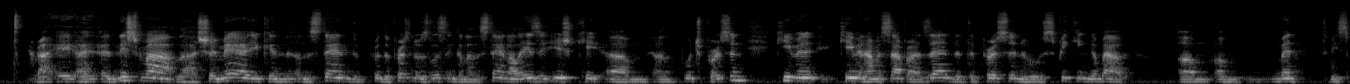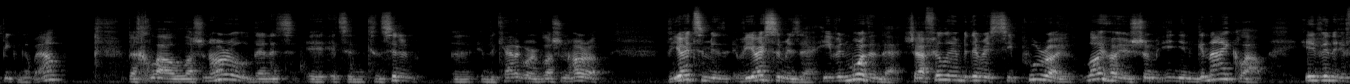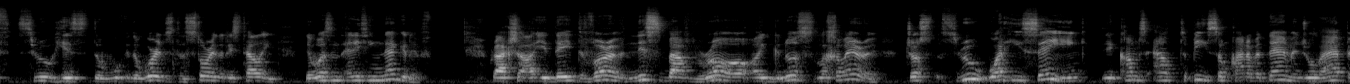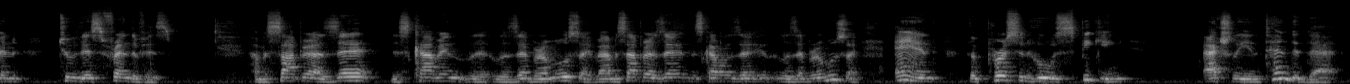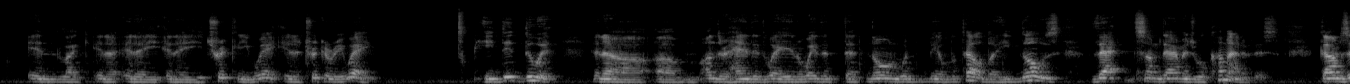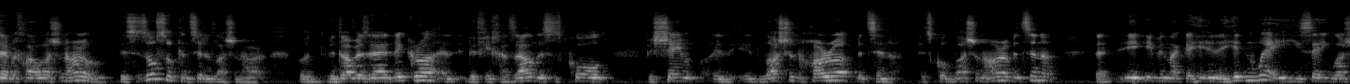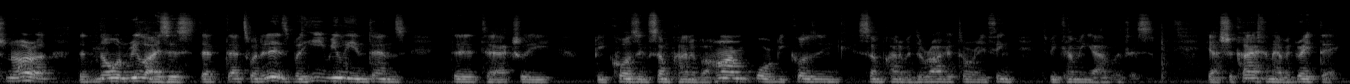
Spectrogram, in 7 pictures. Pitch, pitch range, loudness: 140 Hz, 120-185 Hz, -32 LUFS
